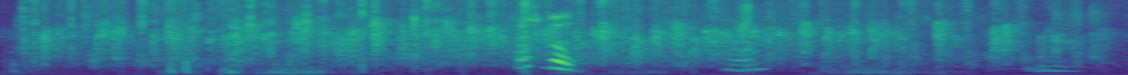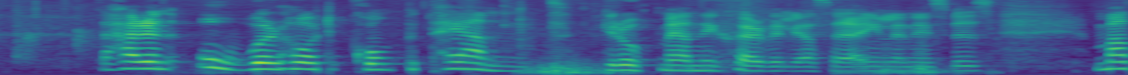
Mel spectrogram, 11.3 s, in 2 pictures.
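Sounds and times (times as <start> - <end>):
audience applause: 0.0 - 6.2
speech: 2.8 - 4.0, 6.2 - 11.2.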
